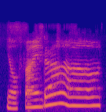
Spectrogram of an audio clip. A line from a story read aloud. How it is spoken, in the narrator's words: Ondina said in a sing song voice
